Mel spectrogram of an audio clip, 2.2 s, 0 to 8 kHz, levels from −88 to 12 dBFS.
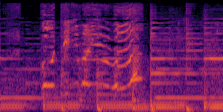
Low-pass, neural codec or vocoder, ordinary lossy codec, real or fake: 7.2 kHz; vocoder, 44.1 kHz, 128 mel bands every 512 samples, BigVGAN v2; none; fake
